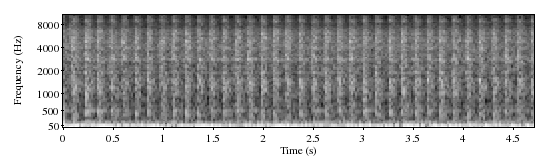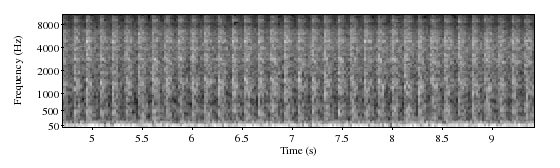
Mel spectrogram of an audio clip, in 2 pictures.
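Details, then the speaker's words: 2005 Chevrolet Trailblazer 4.2L after engine swap and new crankshaft position sensor; scanner shows rpm but zero injector pulse width, ignition circuit fault code: starter spins engine at even slow beat, never fires; cranks but no start. "¿Significa eso de que la computadora no está comandando los inyectores de una vez? ¿Puedo, digamos, deducir que es eso o no? Esto es lo que pasa cuando le doy a prender."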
